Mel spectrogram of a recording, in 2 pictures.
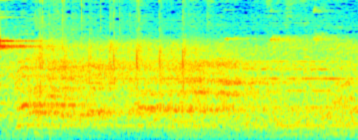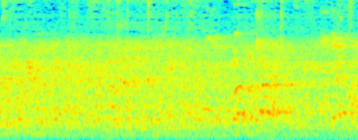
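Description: A crowd in a large echoing hall cheers and chatters.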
